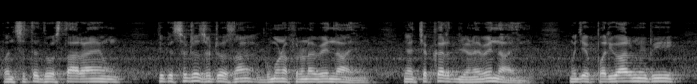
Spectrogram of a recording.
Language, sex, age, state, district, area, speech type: Sindhi, male, 45-60, Gujarat, Surat, urban, spontaneous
